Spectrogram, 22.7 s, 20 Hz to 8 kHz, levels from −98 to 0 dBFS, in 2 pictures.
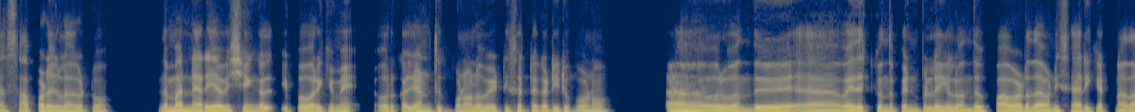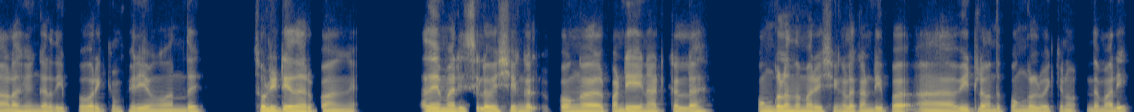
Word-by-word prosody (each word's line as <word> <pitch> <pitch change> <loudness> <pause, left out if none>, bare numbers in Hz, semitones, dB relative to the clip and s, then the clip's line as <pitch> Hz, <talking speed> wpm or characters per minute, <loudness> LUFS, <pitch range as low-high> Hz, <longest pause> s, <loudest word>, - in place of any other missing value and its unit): சாப்பாடுகள் 130 -3 0
ஆகட்டும், 115 +1 -4 0.5
இந்த 145 +1 -1
மாதிரி 180 0 +3
நிறைய 150 +5 +3
விஷயங்கள் 140 -2 -1 0.2
இப்போ 140 - -4
வரைக்குமே, 135 0 0 0.4
ஒரு 120 -1 -2
கல்யாணத்துக்கு 135 +3 -1
போனாலும் 130 +1 0
வேட்டி 130 +2 -3
சட்ட 130 -1 -4
கட்டிகிட்டு 120 -1 -2
போணும். 120 +2 -1 0.7
அ - - +3 0.4
ஒரு 125 -1 +3
வந்து 125 +3 0 0.8
வயதிற்க்கு 130 +2 +1
வந்த 125 -1 -3
பெண் 120 0 -1
பிள்ளைகள் 115 -2 +1
வந்து 115 +6 +1 0.2
பாவாடை 120 -2 +2
தாவணி, 115 +2 +1
சாரி 115 -1 -1
கட்டினா 110 -1 -4
தான் 115 - +1
அழகுங்கிறது, 115 +2 0
இப்போ - - -9
வரைக்கும் 130 +1 -2
பெரியவங்க 120 -1 +1
வந்து 120 +6 0 0.7
சொல்லிட்டே 155 +1 +6
தான் 150 -2 +4
இருப்பாங்க. 115 -2 -1 0.8
அதே 175 +3 +6
மாதிரி 180 0 +3
சில 160 -2 +2
விஷயங்கள், 140 -1 -1 0.2
பொங்கல் 145 -1 +3
பண்டிகை 140 +1 +4
நாட்கள்ல 130 0 0 0.6
பொங்கல் 155 +2 +4
அந்த 145 -1 +2
மாதிரி 135 -1 +3
விஷயங்கள 130 0 -2
கண்டிப்பா 120 +2 0 0.3
அ - - +1 0.3
வீட்ல 135 0 0
வந்து 125 +3 -3
பொங்கல் 120 0 0
வைக்கணும். 110 0 -5
இந்த 120 0 -3
மாதிரி 145 +7 +1
130 Hz, 145 wpm, -24 LUFS, 120-140 Hz, 0.8 s, சொல்லிட்டே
